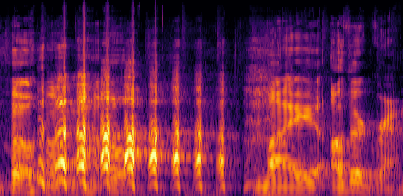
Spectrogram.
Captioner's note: both laugh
